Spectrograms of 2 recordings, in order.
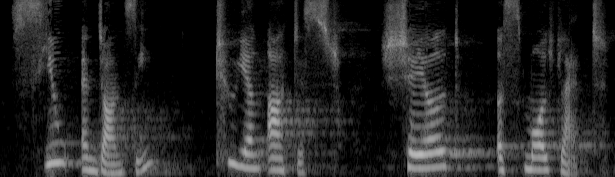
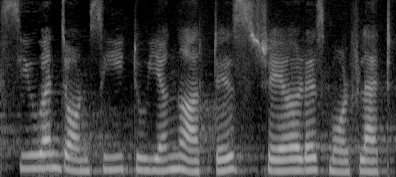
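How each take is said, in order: First: The sentence is read in short parts with pauses. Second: The sentence is read in one run without pauses. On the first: The speaker calls it right. "I want you to read it in this way" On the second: The speaker calls it wrong. "It is not like"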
